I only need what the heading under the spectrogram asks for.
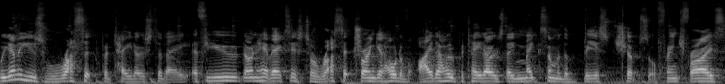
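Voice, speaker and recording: Over faint music in the background, a man with a New Zealand accent speaks at a fairly quick pace, with a fairly high pitch and ordinary pitch variation. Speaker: cooking show host; home cook host. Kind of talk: cooking tutorial. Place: kitchen.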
